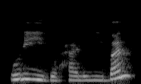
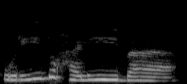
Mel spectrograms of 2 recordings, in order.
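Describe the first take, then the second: First: The last word ends with an n sound. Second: The last word ends with a long a. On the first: The speaker continues the sentence. "при продолжении мы как бы танвин только читаем" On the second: The speaker stops after this word. "когда мы останавливаемся на такое сочетание, то мы не читаем танвин, но мы читаем это алиф"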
